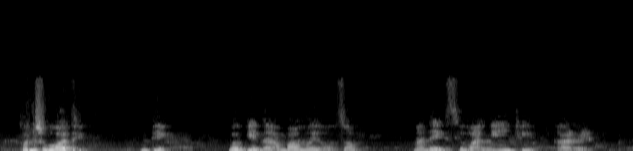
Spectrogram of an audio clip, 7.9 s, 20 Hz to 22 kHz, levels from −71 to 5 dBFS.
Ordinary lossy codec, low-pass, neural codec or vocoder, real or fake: AAC, 32 kbps; 10.8 kHz; codec, 16 kHz in and 24 kHz out, 0.8 kbps, FocalCodec, streaming, 65536 codes; fake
